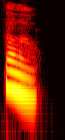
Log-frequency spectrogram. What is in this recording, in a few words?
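"fellow", English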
